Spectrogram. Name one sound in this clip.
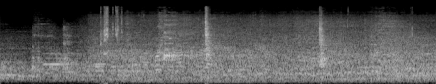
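Metal plates clink.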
